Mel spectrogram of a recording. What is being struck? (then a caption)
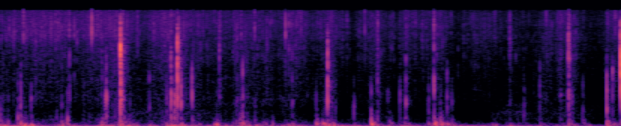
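Satin shower cap with elastic edge. A hollow, empty teal satin shower cap with a white lining and an elastic ruffled edge is squeezed, rubbed and scrunched with the fingers. It makes a steady run of soft, muffled rustles and dull low thumps, with only faint brighter crinkles on top.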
